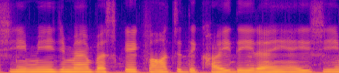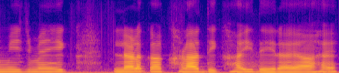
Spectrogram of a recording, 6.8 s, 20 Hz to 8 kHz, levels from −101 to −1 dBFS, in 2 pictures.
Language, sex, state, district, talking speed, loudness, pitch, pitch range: Hindi, female, Goa, North and South Goa, 185 wpm, -24 LUFS, 195 Hz, 180-200 Hz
